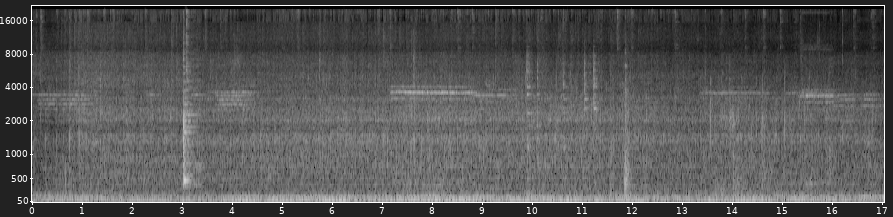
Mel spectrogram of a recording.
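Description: Boiled olives fry in a five-spice and dried chili tempering, a steady close sizzle with an occasional clink of a utensil against the pan, with a low background hum throughout.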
